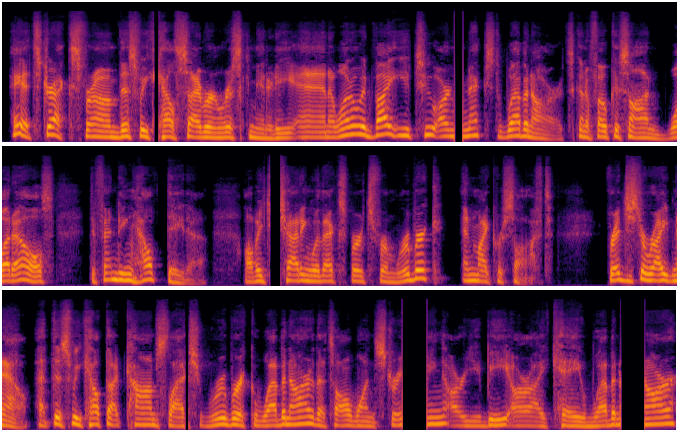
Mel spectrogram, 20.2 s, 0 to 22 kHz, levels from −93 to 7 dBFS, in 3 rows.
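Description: The speech drops to dead silence six times, at 1.51 s (52 ms), 4.52 s after "invite you to our" (86 ms), 9.42 s (113 ms), 15.32 s before "rubric webinar" (39 ms), 17.50 s after "all one" (249 ms) and 19.68 s (242 ms). Each time it then resumes. These are likely Bluetooth stalls, where delayed packets left the headphone buffer empty. On a waveform each shows as a flat, near-silent gap, and on a spectrogram as a clean vertical blank band with hard edges.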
